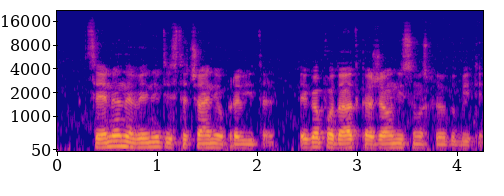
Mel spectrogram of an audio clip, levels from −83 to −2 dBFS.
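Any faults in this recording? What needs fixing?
Overdone noise removal runs through the whole speech clip. The noise reducer was set too aggressively. It drops individual frequency bands whenever they sit near its noise estimate. Quiet parts of the speech vanish with them. The background drops and breaks up into twinkling specks. To prevent it, use gentler reduction settings and check by ear for these artefacts before committing.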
